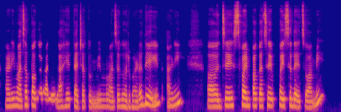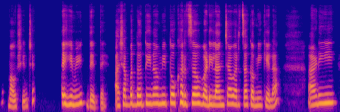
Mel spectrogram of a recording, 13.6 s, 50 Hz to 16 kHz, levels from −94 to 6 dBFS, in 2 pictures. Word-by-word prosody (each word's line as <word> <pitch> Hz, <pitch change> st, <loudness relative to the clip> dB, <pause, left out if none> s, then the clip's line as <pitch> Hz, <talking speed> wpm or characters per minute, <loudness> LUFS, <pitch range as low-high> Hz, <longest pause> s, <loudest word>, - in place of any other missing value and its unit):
आणि 185 Hz, +1 st, -3 dB
माझा 190 Hz, +1 st, -1 dB
पगार 195 Hz, -2 st, -1 dB
आलेला 175 Hz, -1 st, -4 dB
आहे. 185 Hz, +3 st, -5 dB
त्याच्यातून 165 Hz, -, -4 dB
मी -, -, -6 dB
माझं 175 Hz, -1 st, -6 dB
घरभाडं 170 Hz, +2 st, -4 dB
देईन 235 Hz, 0 st, +1 dB
आणि 215 Hz, +8 st, -2 dB, 0.6 s
अ, 175 Hz, 0 st, 0 dB
जे 200 Hz, +1 st, +2 dB
स्वयंपाकाचे 195 Hz, -2 st, +2 dB
पैसे 195 Hz, -1 st, +1 dB
द्यायचो 170 Hz, -3 st, -1 dB
आम्ही 230 Hz, -, -1 dB, 0.6 s
मावशींचे 180 Hz, -, -4 dB, 0.6 s
तेही 235 Hz, -2 st, +6 dB
मी 230 Hz, +4 st, +2 dB, 0.2 s
देते." 155 Hz, -5 st, -4 dB, 0.2 s
अशा 200 Hz, +4 st, 0 dB
पद्धतीनं 250 Hz, +1 st, +2 dB
मी 255 Hz, +1 st, +3 dB
तो 265 Hz, -1 st, +7 dB
खर्च 265 Hz, -3 st, +4 dB, 0.2 s
वडिलांच्यावरचा 220 Hz, 0 st, +2 dB
कमी 205 Hz, -1 st, 0 dB
केला. 185 Hz, -2 st, -1 dB, 0.7 s
आणि 260 Hz, +4 st, +3 dB
200 Hz, 130 wpm, -22 LUFS, 175-235 Hz, 0.7 s, तो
